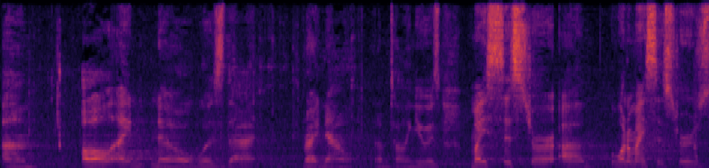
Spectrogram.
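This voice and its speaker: Speaking at a very slow pace, a woman with a medium pitch is heard over noticeable background noise and audible room echo. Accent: Persian. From Iran. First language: Persian. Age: 20s. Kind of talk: testimony interview. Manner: casual, conversational.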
